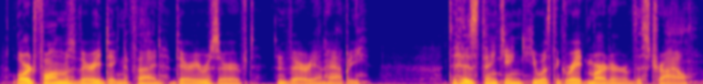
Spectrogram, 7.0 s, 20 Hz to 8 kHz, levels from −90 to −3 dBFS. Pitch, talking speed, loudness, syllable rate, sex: 95 Hz, 180 wpm, -21 LUFS, 5.7 syllables/s, male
